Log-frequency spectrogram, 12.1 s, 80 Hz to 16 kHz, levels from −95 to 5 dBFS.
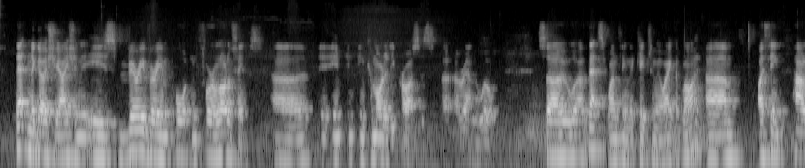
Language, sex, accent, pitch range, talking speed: English, male, Australian, 105-125 Hz, 180 wpm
